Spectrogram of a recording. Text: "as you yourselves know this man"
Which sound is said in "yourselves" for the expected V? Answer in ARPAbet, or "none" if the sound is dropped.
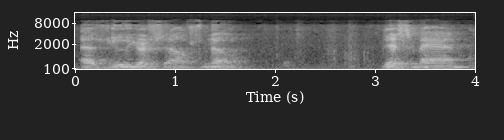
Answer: V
